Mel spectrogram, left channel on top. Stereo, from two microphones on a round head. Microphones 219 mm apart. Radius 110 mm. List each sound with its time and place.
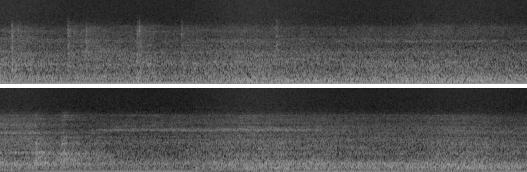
Only background noise.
